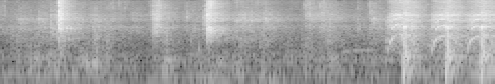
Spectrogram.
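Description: A few sharp snaps of airsoft gunfire, three or four in the first second.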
